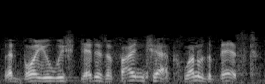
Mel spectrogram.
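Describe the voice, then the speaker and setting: An actor playing a frank old friend urging forgiveness, forthright and reproachful, in 1940s radio acting on an old broadcast recording. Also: male voice, on the high side, brisk, close to an everyday voice. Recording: old AM broadcast, narrow and hissy.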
